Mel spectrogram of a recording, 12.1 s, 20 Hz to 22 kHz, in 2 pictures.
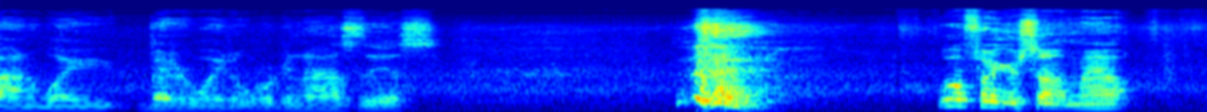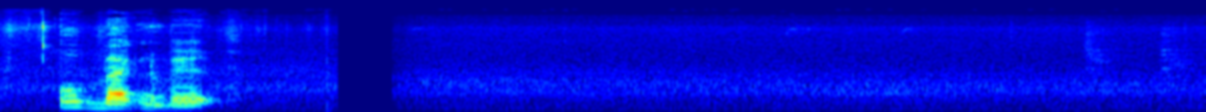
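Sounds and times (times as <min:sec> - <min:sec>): man coughing: 0:03.4 - 0:04.0.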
